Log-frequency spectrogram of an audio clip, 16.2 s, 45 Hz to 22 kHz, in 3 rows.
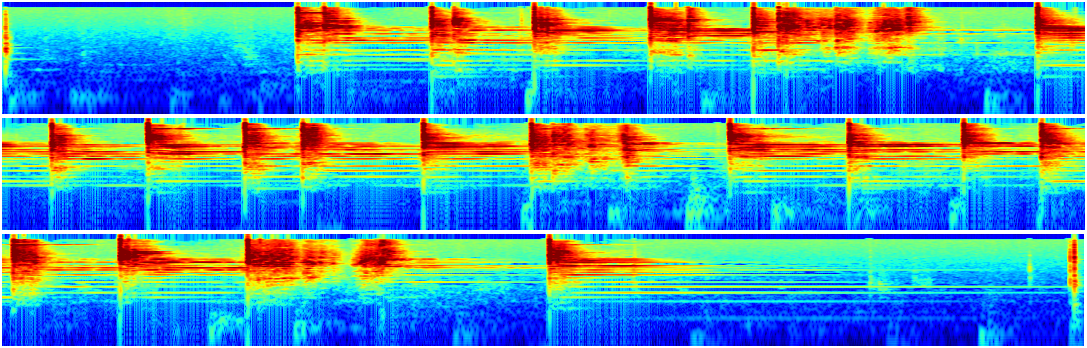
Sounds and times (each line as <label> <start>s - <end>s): Sword Fight 1.5s - 14.5s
